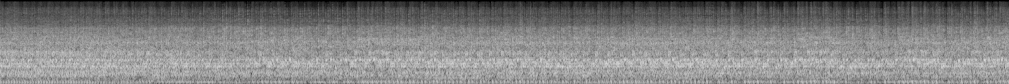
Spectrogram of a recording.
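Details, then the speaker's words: Diesel engine after an injection pump timing check and adjustment for a miss/hesitation, started with starting spray at 46° after running out of fuel: loud, harsh, slightly uneven clatter at idle, better but still rough. May need warming up. "it seems a little better but still not quite there I might need to just let it warm up"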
